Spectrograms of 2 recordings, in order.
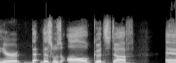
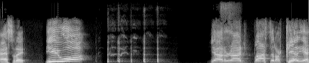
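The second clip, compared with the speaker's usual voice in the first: put-on Glaswegian accent, very high pitched; 12 semitones higher than usual. Acting out Nikki answering Bailey, in Nikki's Glaswegian accent. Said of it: "You can't understand a Glaswegian accent".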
